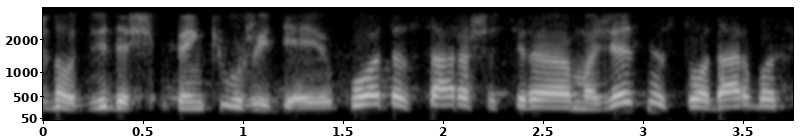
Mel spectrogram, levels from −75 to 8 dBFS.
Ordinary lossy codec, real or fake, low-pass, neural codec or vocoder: MP3, 32 kbps; real; 3.6 kHz; none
